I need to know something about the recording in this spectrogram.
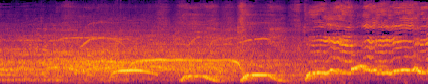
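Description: A singer's wordless notes over crowd noise: each note slides up, is held, then falls away. About six seconds in, a louder note comes in and is held with vibrato.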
